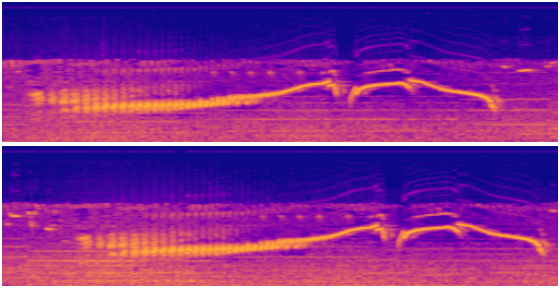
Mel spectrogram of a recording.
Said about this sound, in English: This may or may not be the intention of the upland sandpiper's call, but part of it does kind of sound like a wolf whistle.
